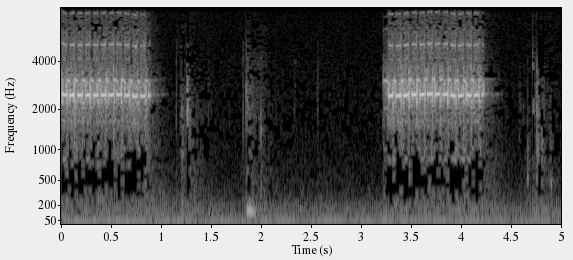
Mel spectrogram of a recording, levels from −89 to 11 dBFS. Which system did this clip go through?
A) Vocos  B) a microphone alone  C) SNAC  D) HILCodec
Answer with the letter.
B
